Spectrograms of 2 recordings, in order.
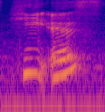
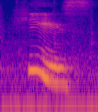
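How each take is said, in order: First: The two words are said separately in full. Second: The two words merge into one short syllable.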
